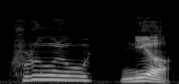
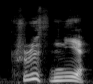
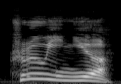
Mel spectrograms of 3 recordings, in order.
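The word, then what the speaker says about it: Cruithne: it would be pronounced chris but it's pronounced crewin uh the word um comprising but twa syllables uh but the stress being on the first syllable which contains both the u and e sounds cree yeah the name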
